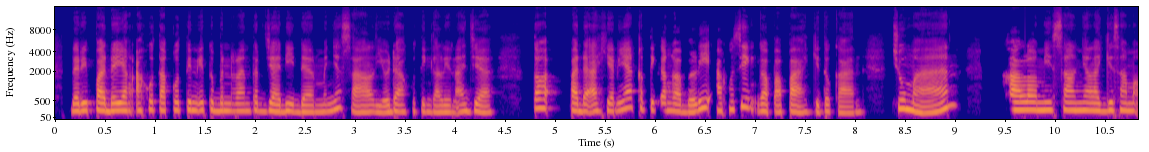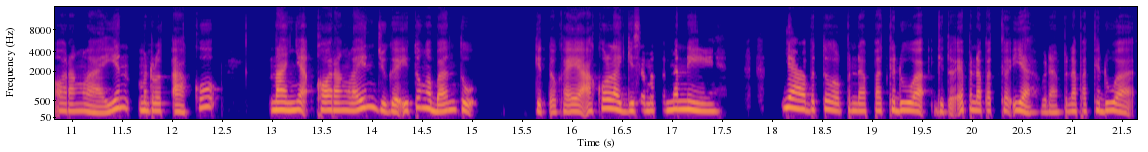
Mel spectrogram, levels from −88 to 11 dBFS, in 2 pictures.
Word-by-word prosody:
daripada 205 0 +4
yang 210 0 +4
aku 225 +2 -1
takutin 215 0 0
itu 220 - -3
beneran 200 0 -1
terjadi 195 -2 +1
dan 175 -1 0
menyesal, 180 -5 -1
ya 165 - 0
udah 185 -1 0
aku 185 +1 -14
tinggalin 175 -2 -2
aja, 180 -3 -1 0.4
toh 270 0 +3 0.3
pada 195 -1 +4
akhirnya 210 +8 -1
ketika 215 -1 -4
nggak 190 -3 0
beli, 180 +11 +2
aku 205 +3 -2
sih 310 - +1
nggak 195 -1 0
apa-apa 175 -1 0
gitu 175 +1 -3
kan. 155 0 -3 0.3
Cuman 235 - +3 0.5
kalau 225 -1 +5
misalnya 220 -1 +2
lagi 210 +1 +2
sama 210 -2 -1
orang 200 -1 -2
lain 175 - +1 0.2
menurut 205 -1 -1
aku, 185 - -2 0.6
nanya 225 0 +5
ke - - -10
orang 215 -1 +1
lain 280 +6 +2
juga 195 -5 0
itu 205 +4 -2
ngebantu, 230 - +1 0.6
gitu. 175 -4 -4
Kayak 185 +2 0
aku 270 - -1
lagi 210 -6 +3
sama 205 -1 -4
teman 225 +3 +1
nih 200 -5 +2 0.7
iya, 290 -1 +6
betul, 225 -2 -1
pendapat 205 0 -3
ke-2 215 -3 +2
gitu 185 -2 -7
eh 215 - -1
pendapat 210 -3 -2
ke - - -6
iya 185 -7 +1
benar, 170 -1 -4
pendapat 195 0 -5
ke-2. 210 -2 0
205 Hz, 170 wpm, -23 LUFS, 185-220 Hz, 0.7 s, iya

